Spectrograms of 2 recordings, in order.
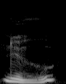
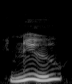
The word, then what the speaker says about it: new: New, pronounced as new, is an example, and few as in foo, and the true sounds are new and few, the U retaining its proper soft sound and not that of oo.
